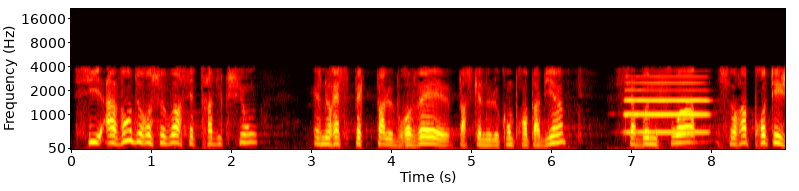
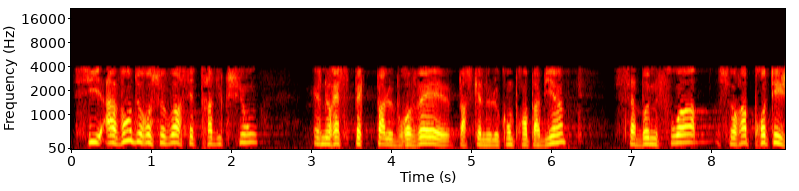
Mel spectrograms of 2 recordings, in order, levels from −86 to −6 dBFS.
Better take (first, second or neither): second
